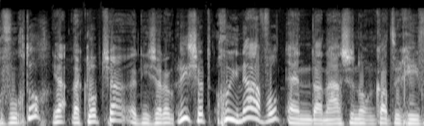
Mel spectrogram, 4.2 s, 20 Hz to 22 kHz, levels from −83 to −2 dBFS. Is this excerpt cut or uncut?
cut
